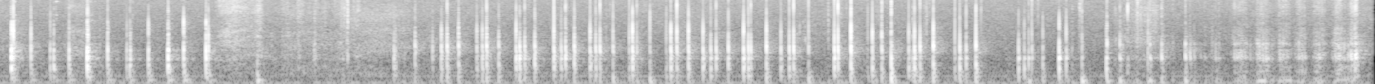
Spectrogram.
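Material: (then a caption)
Foam resin. A single white Crocs clog of molded foam resin is held in the hand while long black nails scratch and tap along its side and sole. The result is a rapid, uneven run of short, dry clicks and soft scrapes that die away almost instantly, with a dull low body and a muted top end.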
